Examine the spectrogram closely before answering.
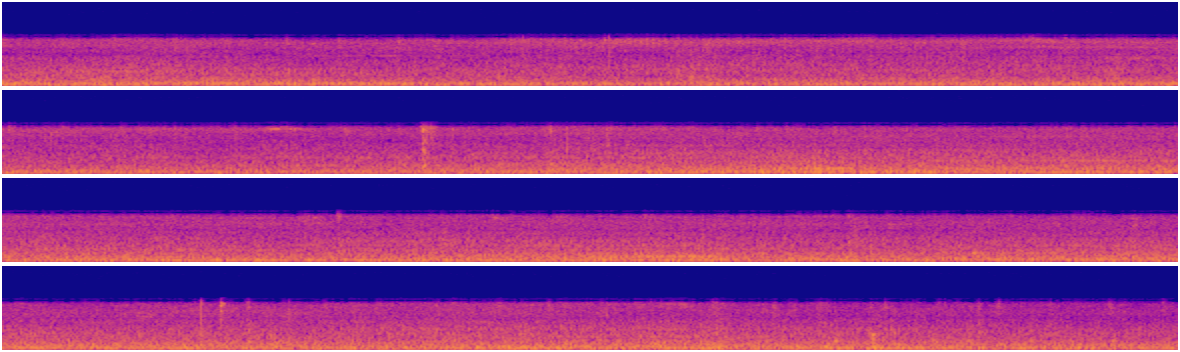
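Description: Steady low rumble of road and engine noise inside a moving taxi.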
